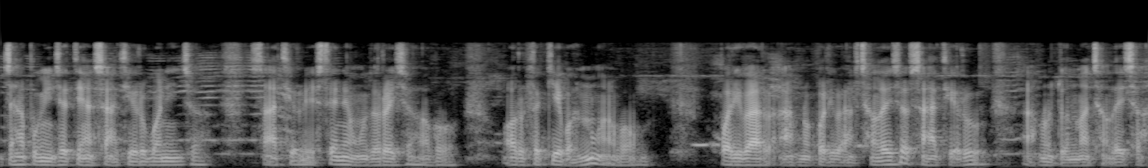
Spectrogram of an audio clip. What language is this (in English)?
Nepali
